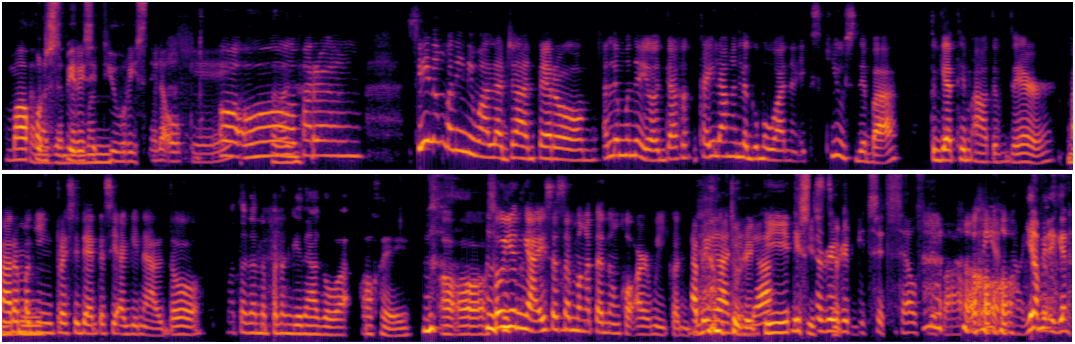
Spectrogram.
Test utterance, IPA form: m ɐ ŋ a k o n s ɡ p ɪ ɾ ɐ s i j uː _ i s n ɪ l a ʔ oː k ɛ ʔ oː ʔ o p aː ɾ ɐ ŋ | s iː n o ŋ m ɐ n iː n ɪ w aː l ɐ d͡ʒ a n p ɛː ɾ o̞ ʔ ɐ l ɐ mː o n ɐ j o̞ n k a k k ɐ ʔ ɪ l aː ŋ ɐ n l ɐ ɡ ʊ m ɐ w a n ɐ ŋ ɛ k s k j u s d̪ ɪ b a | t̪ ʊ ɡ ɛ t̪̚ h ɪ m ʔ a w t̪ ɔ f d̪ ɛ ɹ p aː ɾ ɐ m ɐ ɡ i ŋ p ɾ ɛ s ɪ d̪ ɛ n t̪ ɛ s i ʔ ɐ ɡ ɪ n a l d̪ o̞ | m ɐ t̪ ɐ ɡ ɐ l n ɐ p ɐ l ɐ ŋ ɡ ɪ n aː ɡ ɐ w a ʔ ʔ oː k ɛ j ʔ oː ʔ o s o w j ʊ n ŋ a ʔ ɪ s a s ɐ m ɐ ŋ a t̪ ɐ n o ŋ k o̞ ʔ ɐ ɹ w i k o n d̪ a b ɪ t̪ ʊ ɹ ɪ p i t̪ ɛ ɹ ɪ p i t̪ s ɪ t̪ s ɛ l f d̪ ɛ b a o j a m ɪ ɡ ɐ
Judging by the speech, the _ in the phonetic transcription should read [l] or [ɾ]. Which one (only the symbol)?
ɾ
